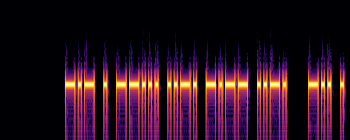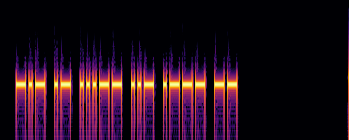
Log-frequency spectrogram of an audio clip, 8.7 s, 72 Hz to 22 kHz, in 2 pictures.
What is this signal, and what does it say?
Morse code, heard as a keyed tone, about 30 wpm, 700 Hz. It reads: KE7FYF DE KA3UJM
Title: USA Callsign DE Callsign - 6 Characters - 30wpm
